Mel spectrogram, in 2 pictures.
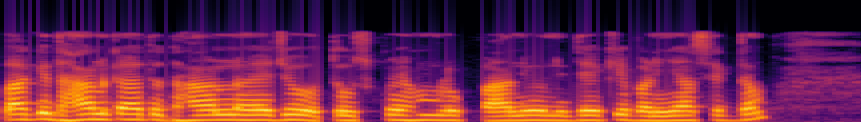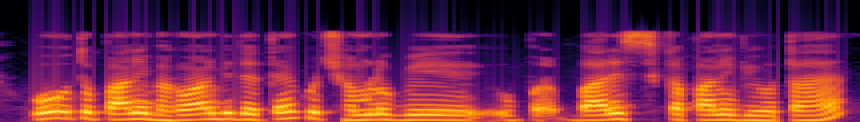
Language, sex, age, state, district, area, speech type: Hindi, male, 30-45, Uttar Pradesh, Ghazipur, rural, spontaneous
